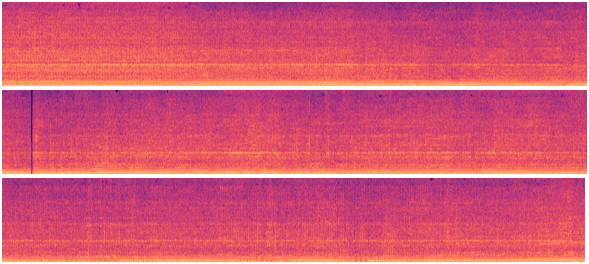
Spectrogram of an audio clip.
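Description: Dirt bike engine running while riding a trail. The note holds steady for the first few seconds, then rises and falls repeatedly with the throttle.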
